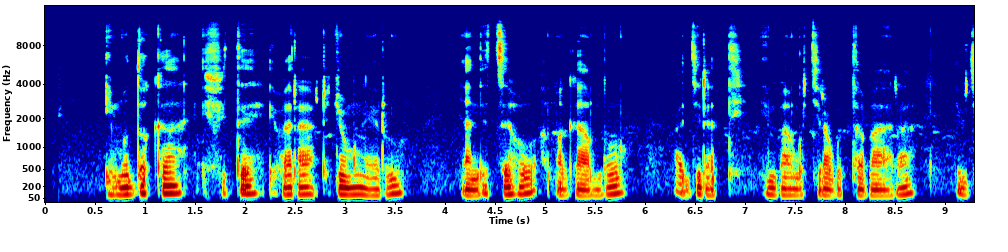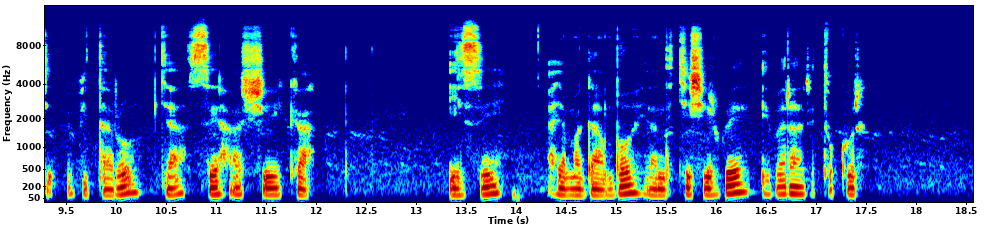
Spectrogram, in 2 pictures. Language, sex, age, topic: Kinyarwanda, male, 18-24, government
